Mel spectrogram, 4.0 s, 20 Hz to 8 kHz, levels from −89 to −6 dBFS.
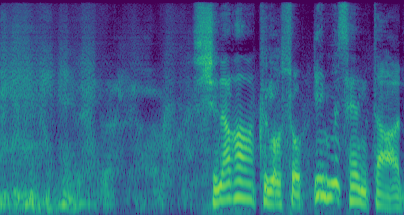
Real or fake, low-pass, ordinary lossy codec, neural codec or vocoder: fake; none; none; codec, 16 kHz, 1 kbps, FreqCodec, larger model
